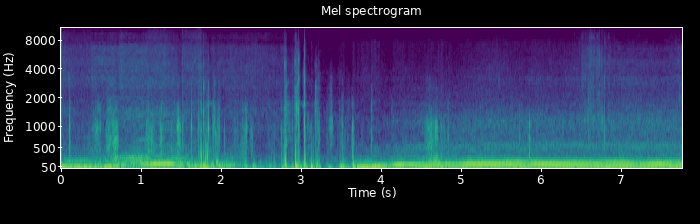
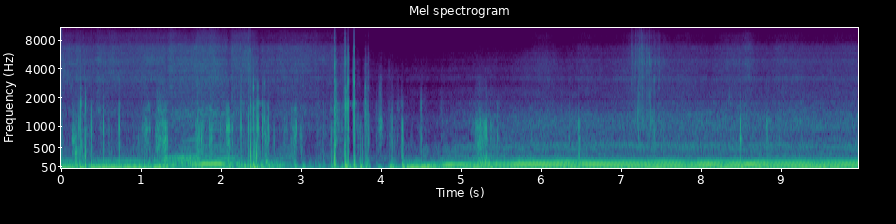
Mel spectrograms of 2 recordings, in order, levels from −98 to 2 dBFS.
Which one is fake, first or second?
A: second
